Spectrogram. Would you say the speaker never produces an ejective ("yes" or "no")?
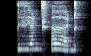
no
